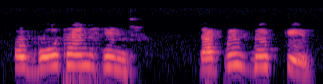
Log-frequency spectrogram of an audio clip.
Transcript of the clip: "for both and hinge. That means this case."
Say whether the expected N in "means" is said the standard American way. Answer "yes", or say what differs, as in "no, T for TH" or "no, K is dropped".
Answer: no, N is dropped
